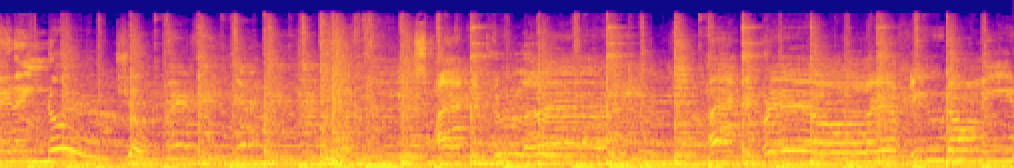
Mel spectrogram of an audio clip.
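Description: Country/Americana band music: acoustic guitar, bass and a steady beat, with a lead melody of sliding, bending notes over it.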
